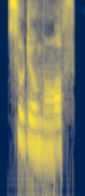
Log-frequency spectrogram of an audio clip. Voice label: "pseudomorph", Indian; Dictionary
